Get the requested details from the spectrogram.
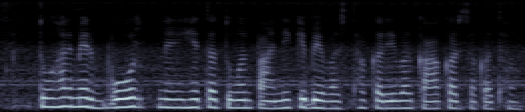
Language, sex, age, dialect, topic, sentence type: Chhattisgarhi, female, 18-24, Western/Budati/Khatahi, agriculture, question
